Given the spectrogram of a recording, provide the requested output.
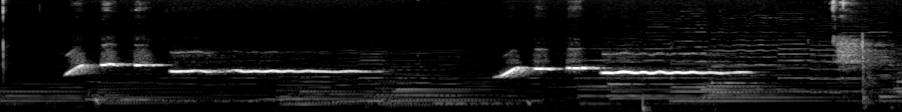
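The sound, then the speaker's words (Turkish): A clear whistle plays the famous opening motif of Beethoven's Fifth twice: three quick short notes dropping to a long held tone, over a soft sustained instrumental background. “Besteciyi ya da eserini duymamış olanların bile bu melodiyi ıslıkla çaldığı bilinmektedir.”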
